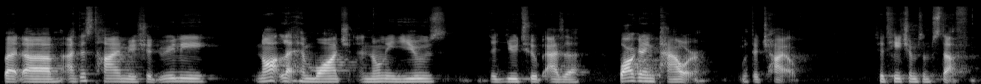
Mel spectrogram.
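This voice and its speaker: A man's voice: medium pitch, fairly even intonation, measured pace, bright, forceful tone. A man hosting a casual live stream Q&A as a speech therapist, talking loosely with many fillers and restarts.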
